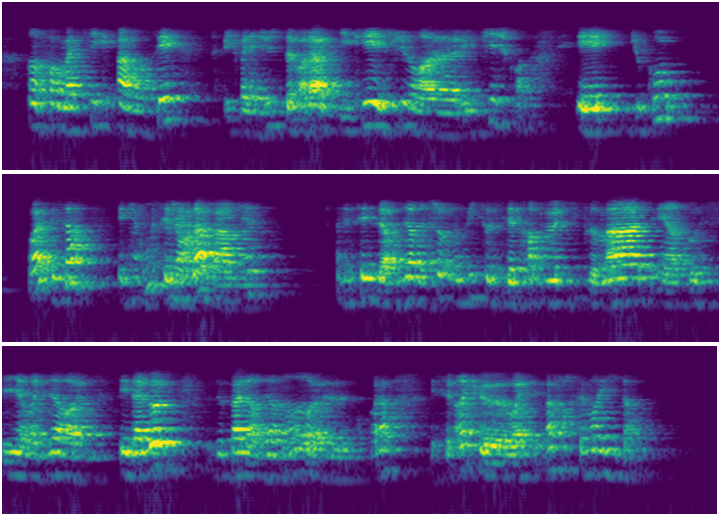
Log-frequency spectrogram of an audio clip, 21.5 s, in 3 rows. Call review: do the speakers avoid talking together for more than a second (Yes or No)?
No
